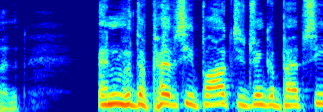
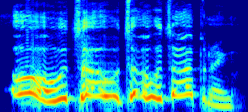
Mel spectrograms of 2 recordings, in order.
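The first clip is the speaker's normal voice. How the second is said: clueless bystander; 13 semitones higher than usual. Retold or imitated. An oblivious bystander in the movie scene, high chipper greeting. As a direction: play the oblivious extra at the phone booth. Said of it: "like, at the phone booth".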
